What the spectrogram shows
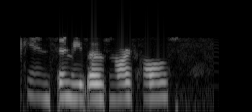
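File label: Police Northeast District Dispatch; Raleigh; wake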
